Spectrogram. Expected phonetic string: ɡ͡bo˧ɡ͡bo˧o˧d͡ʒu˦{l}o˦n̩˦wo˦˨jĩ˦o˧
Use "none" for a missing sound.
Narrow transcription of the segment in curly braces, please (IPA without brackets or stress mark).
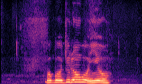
l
